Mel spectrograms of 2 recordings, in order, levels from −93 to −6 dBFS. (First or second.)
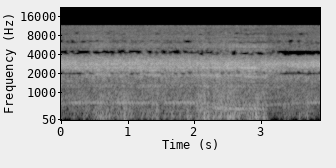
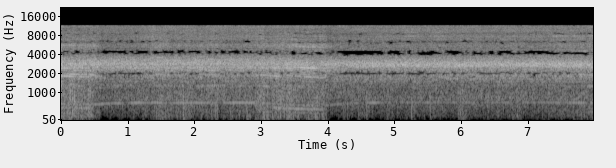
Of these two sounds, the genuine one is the second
